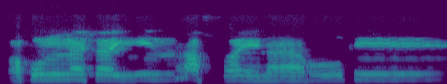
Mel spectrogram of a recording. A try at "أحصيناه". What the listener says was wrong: উতে মাদ হবে না ভাই।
